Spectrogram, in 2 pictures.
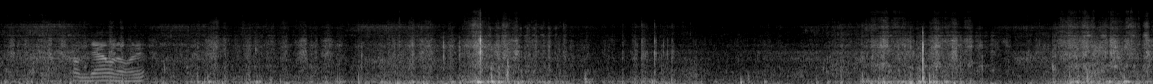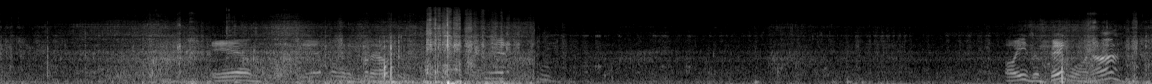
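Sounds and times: small surf waves washing in: 0:00.0 - 0:23.0
wind rumbling on microphone: 0:00.0 - 0:23.0.

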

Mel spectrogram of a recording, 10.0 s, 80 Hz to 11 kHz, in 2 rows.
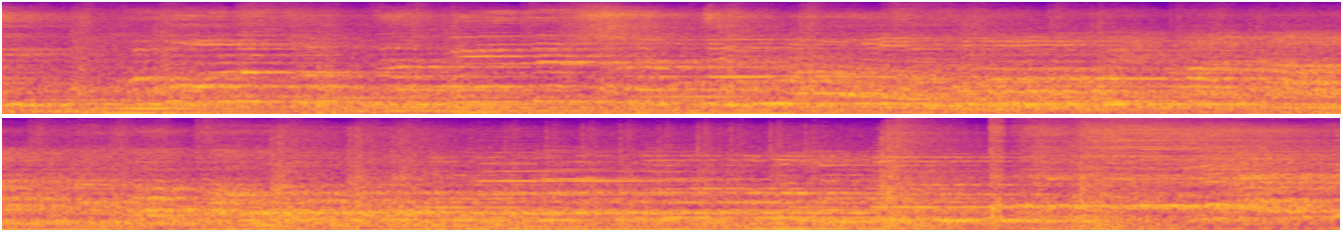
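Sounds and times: women's choir singing: 0:03.4 - 0:10.0.

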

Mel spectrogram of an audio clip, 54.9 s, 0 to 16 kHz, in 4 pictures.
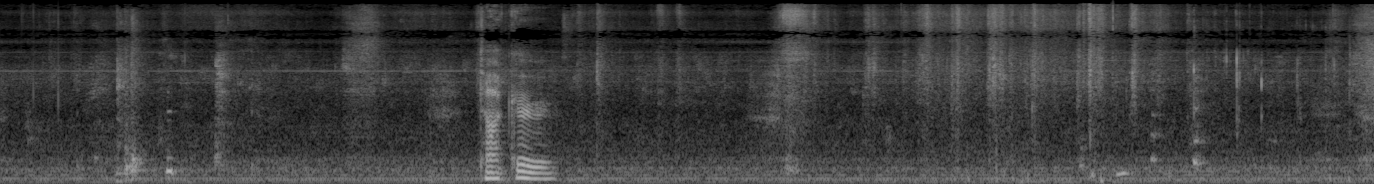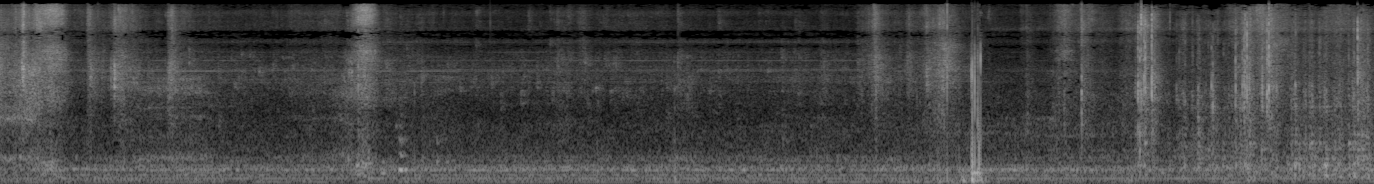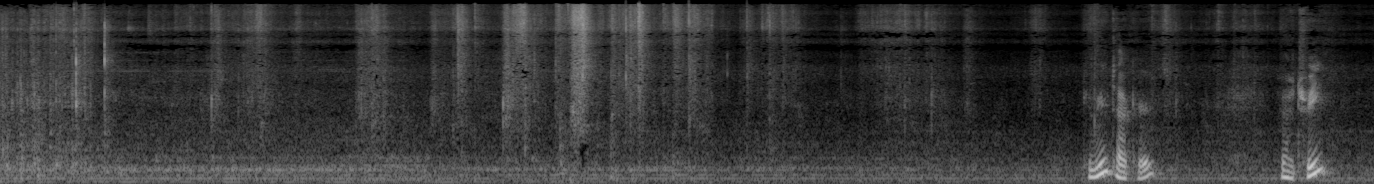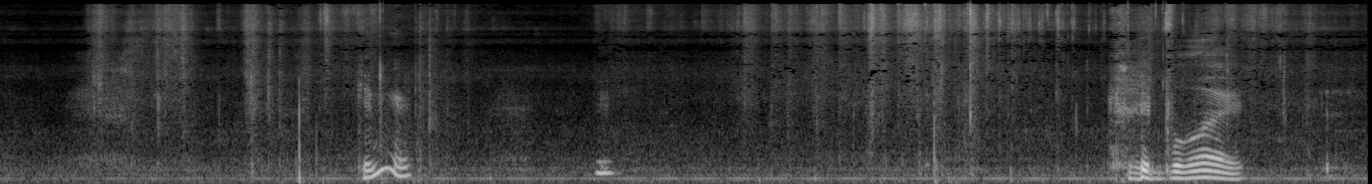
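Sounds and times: steady low hum: 0:00.0 - 0:54.9
dog footfalls on hard floor: 0:48.8 - 0:52.0.

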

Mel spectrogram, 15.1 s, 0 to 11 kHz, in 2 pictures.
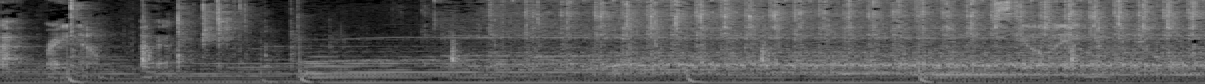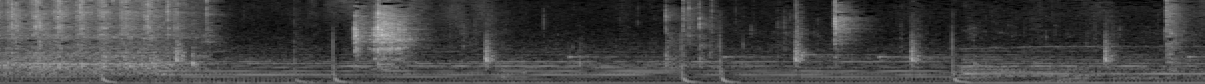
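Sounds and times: sewing machine stitching: 0:02.9 - 0:08.9.

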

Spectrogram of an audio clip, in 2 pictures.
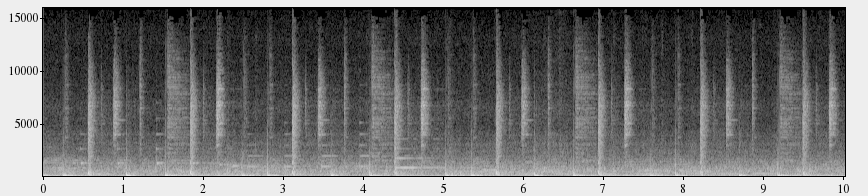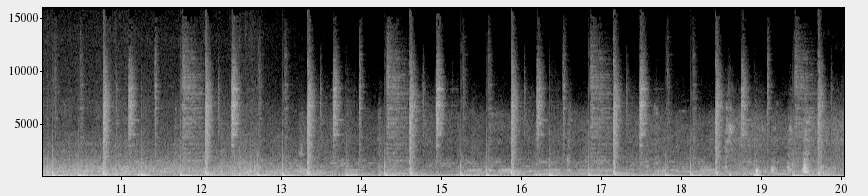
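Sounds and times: music with drum beat and bass: 0:00.0 - 0:20.0.

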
